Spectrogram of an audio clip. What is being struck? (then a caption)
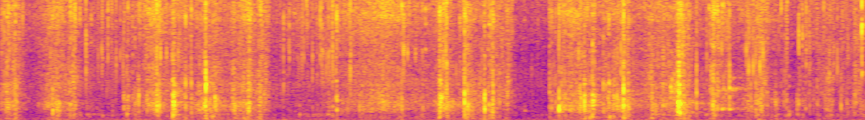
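Small faux leather purse. Long nails scratch and rub across a small, hollow pink metallic faux leather purse with a ruffled flap. The result is a steady run of crisp, crinkly scraping with quick, dry ticks and brief louder scratches, with little low end.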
